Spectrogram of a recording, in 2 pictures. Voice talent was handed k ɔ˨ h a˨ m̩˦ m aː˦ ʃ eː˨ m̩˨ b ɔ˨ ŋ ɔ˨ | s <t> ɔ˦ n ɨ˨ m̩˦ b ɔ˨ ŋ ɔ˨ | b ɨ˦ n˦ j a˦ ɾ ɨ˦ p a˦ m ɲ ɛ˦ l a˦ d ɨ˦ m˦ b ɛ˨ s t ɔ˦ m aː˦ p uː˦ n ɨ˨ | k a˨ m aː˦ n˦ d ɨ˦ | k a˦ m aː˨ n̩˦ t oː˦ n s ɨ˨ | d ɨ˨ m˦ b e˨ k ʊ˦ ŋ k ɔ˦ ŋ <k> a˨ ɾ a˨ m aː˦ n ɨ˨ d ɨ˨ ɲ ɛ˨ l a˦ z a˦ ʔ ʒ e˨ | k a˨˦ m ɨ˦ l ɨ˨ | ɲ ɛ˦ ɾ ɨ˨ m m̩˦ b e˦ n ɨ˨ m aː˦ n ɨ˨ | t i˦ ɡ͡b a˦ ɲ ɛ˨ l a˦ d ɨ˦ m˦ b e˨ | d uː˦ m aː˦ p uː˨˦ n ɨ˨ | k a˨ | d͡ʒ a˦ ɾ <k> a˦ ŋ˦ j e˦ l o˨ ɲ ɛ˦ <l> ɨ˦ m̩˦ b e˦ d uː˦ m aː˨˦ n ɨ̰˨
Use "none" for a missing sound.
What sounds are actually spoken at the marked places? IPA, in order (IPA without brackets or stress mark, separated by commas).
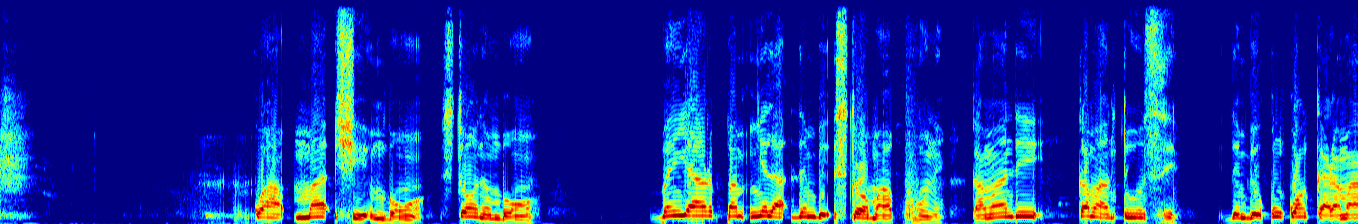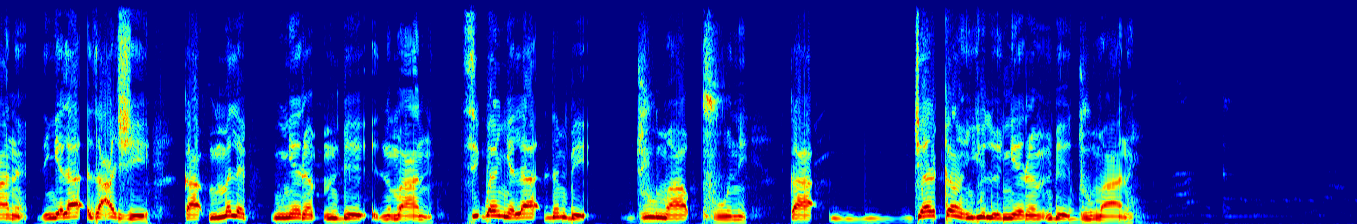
t, k, k, ɾ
